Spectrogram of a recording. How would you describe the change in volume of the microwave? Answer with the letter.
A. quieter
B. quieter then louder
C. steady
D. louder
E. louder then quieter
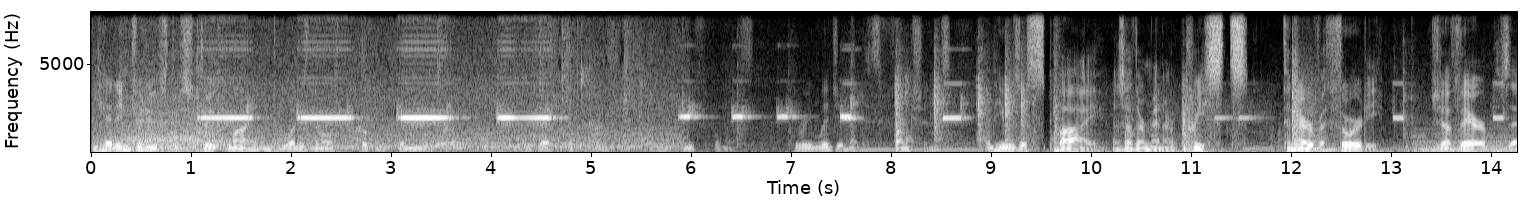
A.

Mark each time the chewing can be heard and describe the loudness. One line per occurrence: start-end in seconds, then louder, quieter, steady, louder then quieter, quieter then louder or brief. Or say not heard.
not heard.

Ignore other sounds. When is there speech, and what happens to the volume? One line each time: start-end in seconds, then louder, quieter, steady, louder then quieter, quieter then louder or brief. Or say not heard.
0.0-14.2 quieter then louder.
